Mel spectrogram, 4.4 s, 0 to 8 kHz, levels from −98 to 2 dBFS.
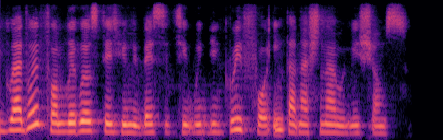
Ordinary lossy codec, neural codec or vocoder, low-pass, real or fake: none; codec, 16 kHz, 1 kbps, FunCodec, trained on LibriTTS, 50 frames a second; 7.2 kHz; fake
